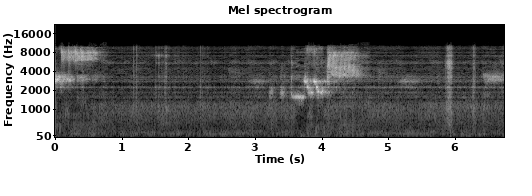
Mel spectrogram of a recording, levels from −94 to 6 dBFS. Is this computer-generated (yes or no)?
yes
